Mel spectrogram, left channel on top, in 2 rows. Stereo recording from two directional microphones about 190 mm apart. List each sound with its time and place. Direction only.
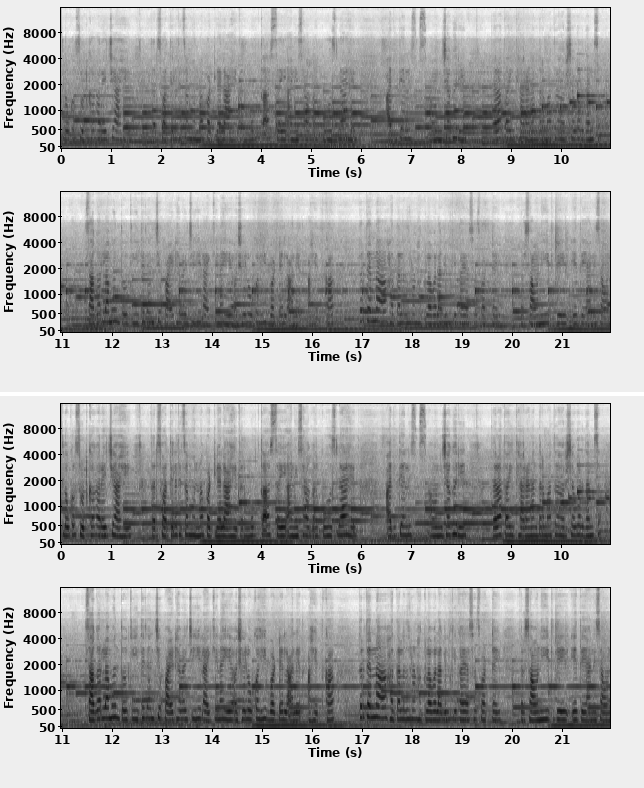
0.3 s speech: 25° right (ahead or behind)
2.9 s speech: 30° right (ahead or behind)
7.6 s speech: 20° right (ahead or behind)
11.5 s speech: 20° right (ahead or behind)
16.9 s speech: 20° right (ahead or behind)
20.3 s speech: 20° right (ahead or behind)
